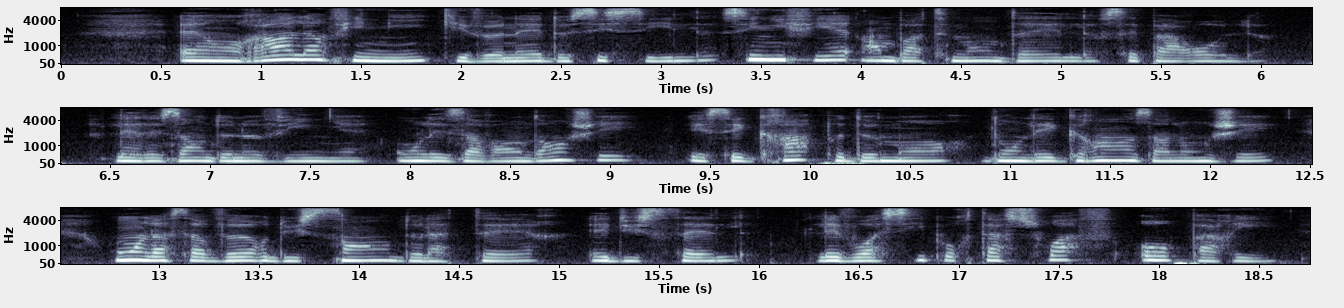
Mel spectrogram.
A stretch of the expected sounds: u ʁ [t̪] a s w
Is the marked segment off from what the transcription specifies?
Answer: no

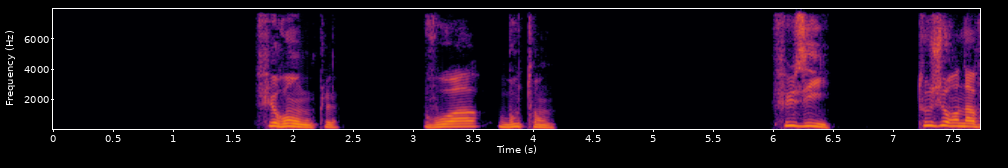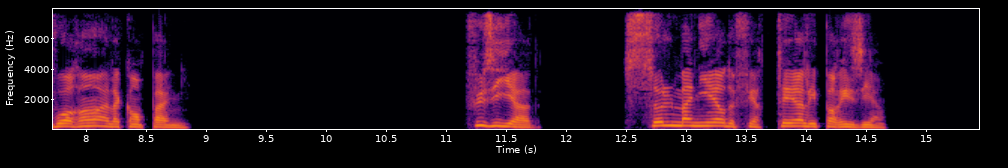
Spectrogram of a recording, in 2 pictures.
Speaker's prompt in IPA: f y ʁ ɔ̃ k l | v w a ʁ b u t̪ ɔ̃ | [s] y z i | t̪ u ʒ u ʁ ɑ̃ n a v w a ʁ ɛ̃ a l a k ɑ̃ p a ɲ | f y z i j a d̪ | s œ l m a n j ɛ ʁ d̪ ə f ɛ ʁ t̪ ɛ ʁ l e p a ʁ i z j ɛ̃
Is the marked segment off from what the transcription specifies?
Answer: yes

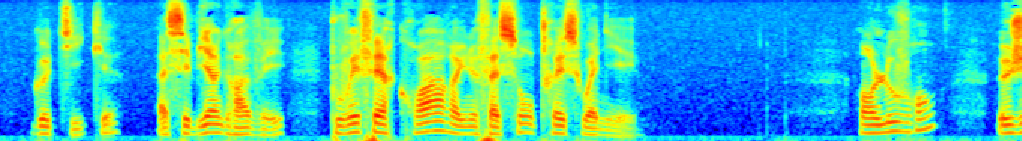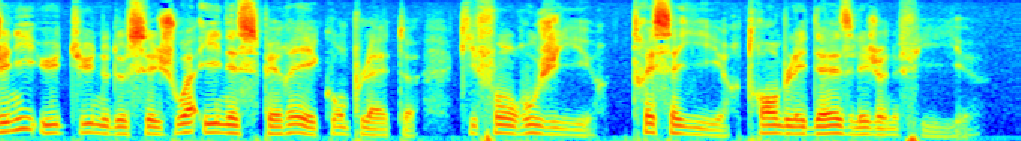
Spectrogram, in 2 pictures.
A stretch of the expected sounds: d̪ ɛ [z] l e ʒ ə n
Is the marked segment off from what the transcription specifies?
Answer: no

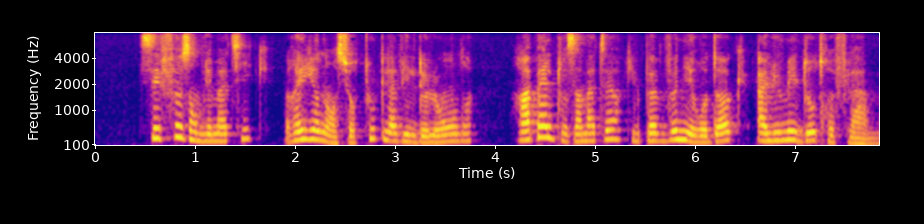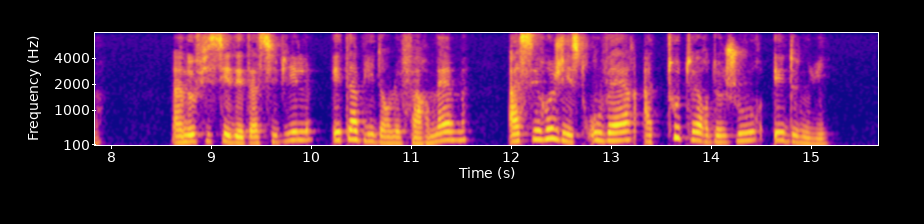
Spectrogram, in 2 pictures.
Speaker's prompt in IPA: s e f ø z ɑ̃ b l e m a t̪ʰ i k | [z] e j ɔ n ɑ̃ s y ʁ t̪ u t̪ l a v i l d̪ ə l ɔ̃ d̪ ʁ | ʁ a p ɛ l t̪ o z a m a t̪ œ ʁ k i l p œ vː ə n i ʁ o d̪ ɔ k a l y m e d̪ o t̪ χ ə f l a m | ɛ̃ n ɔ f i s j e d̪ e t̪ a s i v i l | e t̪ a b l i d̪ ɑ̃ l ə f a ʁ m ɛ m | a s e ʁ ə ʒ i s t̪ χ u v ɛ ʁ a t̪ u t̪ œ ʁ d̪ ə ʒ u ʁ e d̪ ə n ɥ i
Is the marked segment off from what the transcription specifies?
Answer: yes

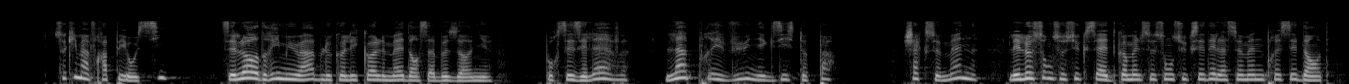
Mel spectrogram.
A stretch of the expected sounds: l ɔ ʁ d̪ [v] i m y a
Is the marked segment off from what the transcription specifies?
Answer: yes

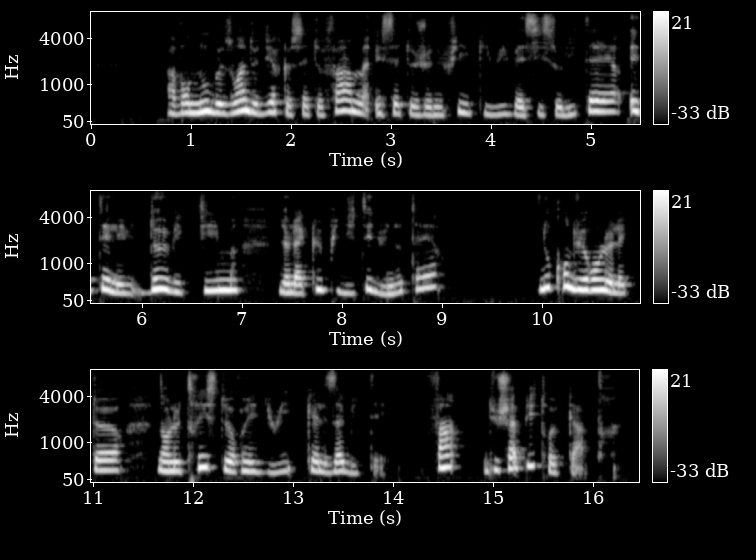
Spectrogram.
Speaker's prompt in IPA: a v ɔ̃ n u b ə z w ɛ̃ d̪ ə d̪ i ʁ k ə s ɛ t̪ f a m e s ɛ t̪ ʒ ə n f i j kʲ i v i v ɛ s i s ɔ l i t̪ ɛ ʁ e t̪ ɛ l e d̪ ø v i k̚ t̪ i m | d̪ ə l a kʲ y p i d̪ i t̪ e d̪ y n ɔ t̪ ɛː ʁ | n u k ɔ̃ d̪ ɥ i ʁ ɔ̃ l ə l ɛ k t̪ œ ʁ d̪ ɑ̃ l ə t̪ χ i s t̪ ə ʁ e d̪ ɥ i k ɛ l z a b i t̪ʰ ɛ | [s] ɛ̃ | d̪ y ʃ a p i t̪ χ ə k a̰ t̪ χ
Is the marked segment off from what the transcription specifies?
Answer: yes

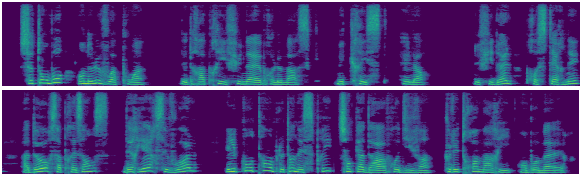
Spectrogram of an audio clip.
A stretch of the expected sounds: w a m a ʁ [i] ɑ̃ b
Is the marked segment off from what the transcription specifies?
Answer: no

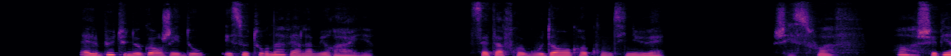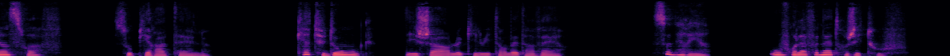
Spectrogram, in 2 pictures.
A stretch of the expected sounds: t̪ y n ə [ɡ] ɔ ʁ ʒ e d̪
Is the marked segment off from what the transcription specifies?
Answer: no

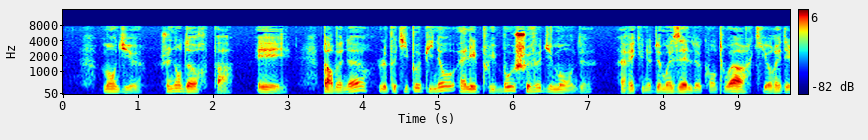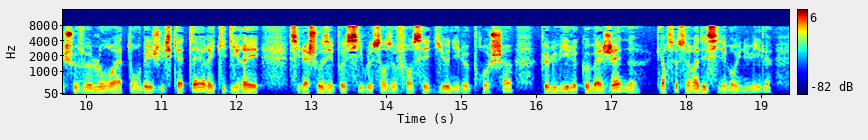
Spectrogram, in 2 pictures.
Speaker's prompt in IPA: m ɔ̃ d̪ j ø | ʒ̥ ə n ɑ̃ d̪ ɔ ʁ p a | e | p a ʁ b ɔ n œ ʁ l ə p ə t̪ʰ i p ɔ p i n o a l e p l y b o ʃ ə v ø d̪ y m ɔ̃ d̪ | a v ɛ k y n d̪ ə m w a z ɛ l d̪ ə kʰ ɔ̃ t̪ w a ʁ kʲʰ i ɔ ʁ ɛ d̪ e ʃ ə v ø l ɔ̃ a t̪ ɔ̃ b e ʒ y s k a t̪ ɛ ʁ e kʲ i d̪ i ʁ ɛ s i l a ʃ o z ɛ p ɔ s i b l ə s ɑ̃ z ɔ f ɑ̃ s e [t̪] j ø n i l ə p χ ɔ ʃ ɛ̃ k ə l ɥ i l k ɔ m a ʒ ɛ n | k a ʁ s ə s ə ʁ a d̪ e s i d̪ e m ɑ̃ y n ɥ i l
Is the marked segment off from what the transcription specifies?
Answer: yes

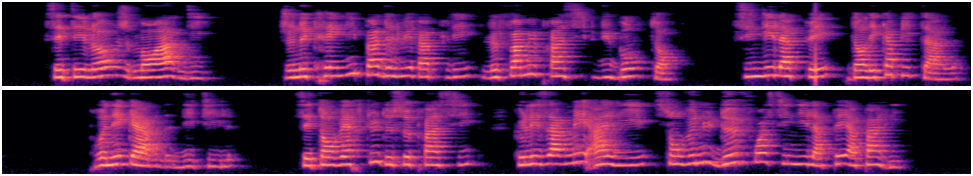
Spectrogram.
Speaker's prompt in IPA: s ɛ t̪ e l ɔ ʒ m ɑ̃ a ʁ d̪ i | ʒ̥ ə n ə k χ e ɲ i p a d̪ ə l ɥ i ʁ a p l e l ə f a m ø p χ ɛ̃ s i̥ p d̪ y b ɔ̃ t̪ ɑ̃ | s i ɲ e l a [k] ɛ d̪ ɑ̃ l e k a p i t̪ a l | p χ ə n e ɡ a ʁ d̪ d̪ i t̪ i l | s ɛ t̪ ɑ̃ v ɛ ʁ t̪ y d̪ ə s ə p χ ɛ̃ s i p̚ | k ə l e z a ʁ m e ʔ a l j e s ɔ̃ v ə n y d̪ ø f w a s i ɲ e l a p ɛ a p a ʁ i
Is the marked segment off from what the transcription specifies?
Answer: yes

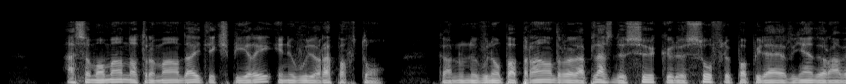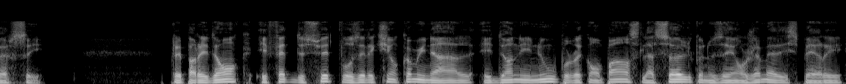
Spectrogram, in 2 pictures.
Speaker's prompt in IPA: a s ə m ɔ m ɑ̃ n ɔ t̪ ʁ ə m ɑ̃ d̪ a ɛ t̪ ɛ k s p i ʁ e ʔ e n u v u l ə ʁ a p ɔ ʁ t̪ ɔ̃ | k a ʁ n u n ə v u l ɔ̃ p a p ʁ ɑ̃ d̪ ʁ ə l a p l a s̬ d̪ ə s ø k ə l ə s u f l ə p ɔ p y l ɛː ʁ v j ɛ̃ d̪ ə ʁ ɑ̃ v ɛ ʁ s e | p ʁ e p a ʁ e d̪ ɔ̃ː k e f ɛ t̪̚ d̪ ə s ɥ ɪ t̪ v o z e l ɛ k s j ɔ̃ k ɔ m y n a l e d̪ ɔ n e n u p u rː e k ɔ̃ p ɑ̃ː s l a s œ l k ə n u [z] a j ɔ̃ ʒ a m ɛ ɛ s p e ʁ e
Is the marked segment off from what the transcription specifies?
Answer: no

